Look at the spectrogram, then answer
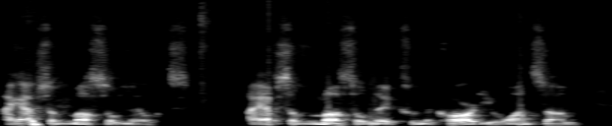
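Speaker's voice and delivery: put-on very low, heavy, deep kid's voice. Retelling how the son offered drinks from the car: imitating son's low voice. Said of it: "he has a low voice, right?".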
